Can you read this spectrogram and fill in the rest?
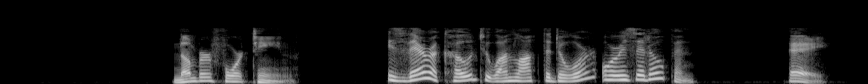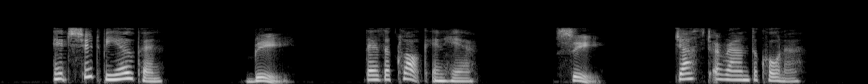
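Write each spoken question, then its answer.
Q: Is there a code to unlock the door, or is it open?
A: A: It should be open.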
